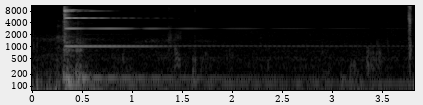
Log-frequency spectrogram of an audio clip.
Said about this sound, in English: Hit the bell, please.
